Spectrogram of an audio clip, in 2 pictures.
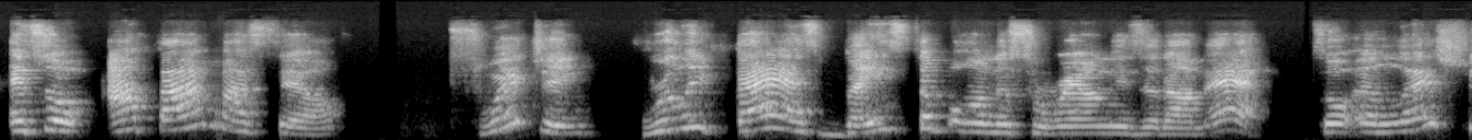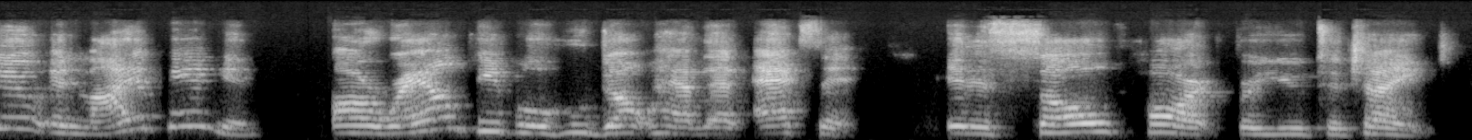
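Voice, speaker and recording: An older woman from the southern United States with a Southern accent, a teacher talking to students on a video call in a lively, storytelling and encouraging manner. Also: a little high, a little slow, distant mic. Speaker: ESL teacher guest. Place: home room with bookshelves.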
